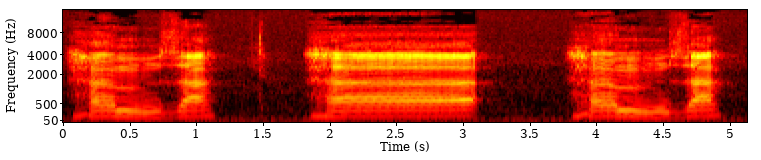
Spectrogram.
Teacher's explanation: حمزہ، حمزہ اور ہا کا مخرج ایک ہی ہے، دونوں حروف حلقی میں سے ہے اور ادنائے حلق سے ہے، سینے کی طرف سے ادا کرنا ہے،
